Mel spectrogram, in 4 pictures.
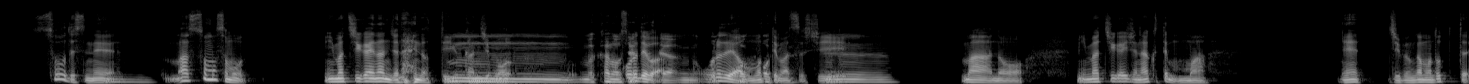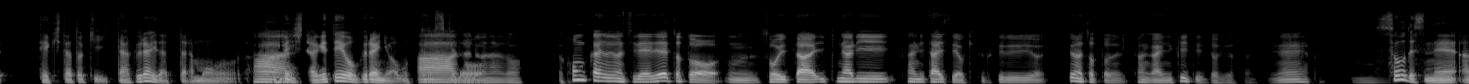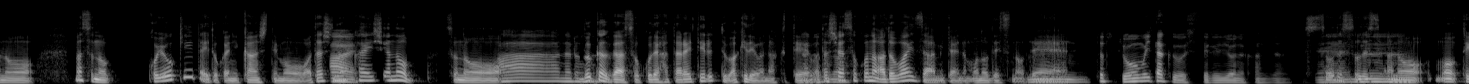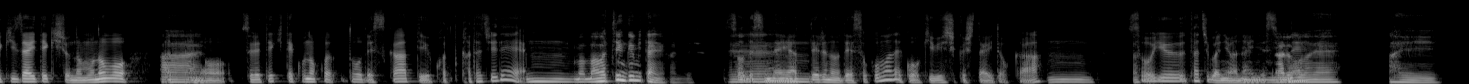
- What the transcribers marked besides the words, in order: chuckle; unintelligible speech; unintelligible speech; other background noise
- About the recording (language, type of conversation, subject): Japanese, advice, 職場で失った信頼を取り戻し、関係を再構築するにはどうすればよいですか？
